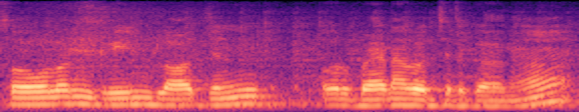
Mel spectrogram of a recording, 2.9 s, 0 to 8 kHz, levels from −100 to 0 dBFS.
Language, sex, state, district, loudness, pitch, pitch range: Tamil, male, Tamil Nadu, Namakkal, -16 LUFS, 125 Hz, 120-140 Hz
